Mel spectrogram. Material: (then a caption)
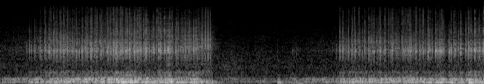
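Resin. Long nails scratch across a large finished diamond painting of resin rhinestones on canvas lying flat, making a dense, gritty rasp with a bright hiss over a low rumble. The scratching runs for about two seconds, drops to a quieter pause, then resumes at full strength until the end.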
